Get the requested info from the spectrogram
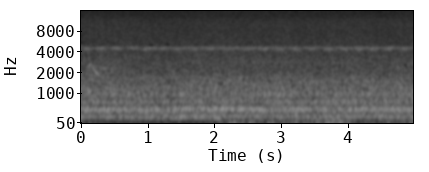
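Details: Bees in nature giving a steady, dense buzz that holds evenly throughout, layered hum with a thin constant high whine above it.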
